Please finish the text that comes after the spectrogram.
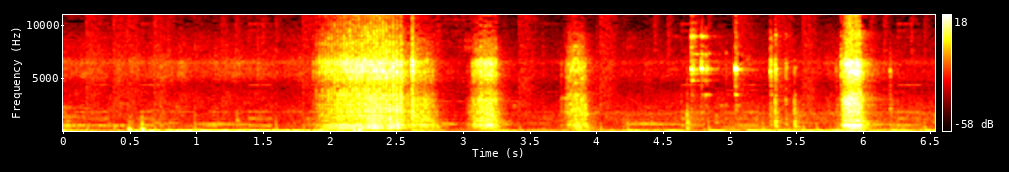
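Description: A tool works the lower bolt of an electric scooter's front shock, with close metallic clicks, scrapes and a few sharp clanks spread unevenly over a quiet background.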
